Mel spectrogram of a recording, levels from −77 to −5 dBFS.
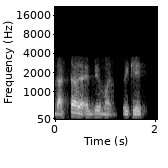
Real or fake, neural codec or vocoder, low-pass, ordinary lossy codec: real; none; 3.6 kHz; AAC, 16 kbps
